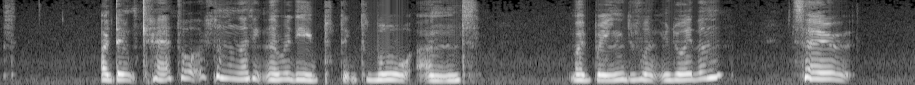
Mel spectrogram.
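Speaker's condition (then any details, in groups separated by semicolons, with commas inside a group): Cerebral palsy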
